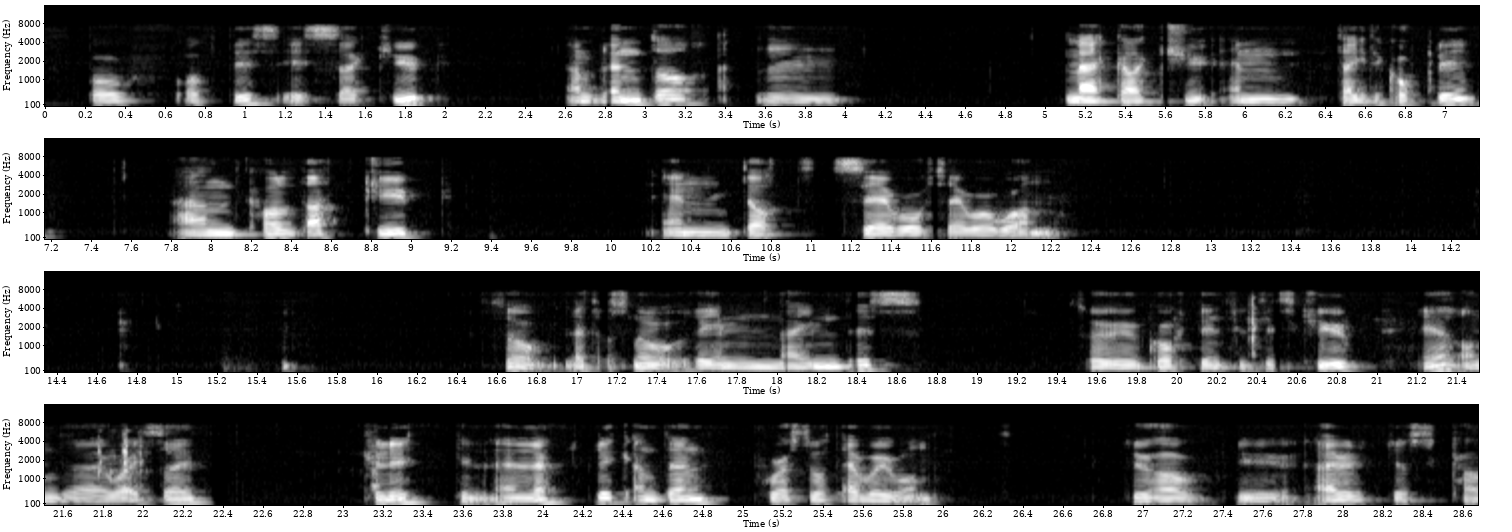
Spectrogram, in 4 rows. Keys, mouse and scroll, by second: 17.9-19.8 drag, 22.6-24.3 drag.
